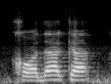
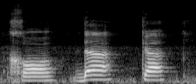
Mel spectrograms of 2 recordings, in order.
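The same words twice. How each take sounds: First: The syllables are read quickly in succession. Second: The syllables are read slowly and separately. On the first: "Kalau dipercepat" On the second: "Kita baca pelan-pelan"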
